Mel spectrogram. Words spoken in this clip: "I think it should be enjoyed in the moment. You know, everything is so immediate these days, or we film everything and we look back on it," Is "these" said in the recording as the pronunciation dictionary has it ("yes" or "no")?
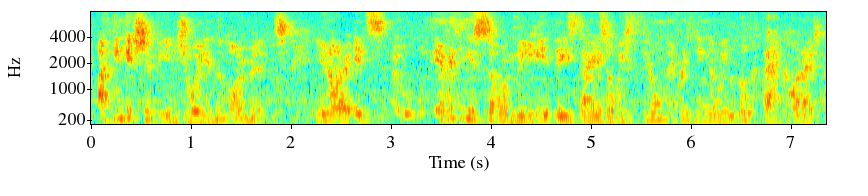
yes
